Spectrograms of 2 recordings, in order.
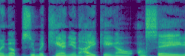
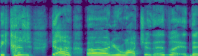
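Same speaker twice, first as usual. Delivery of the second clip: mock raised-voice yelling, much higher pitch; 4 dB louder than usual. Retelling answering her when she asks why you're yelling, retelling own raised voice. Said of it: "why are you raising your voice?".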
